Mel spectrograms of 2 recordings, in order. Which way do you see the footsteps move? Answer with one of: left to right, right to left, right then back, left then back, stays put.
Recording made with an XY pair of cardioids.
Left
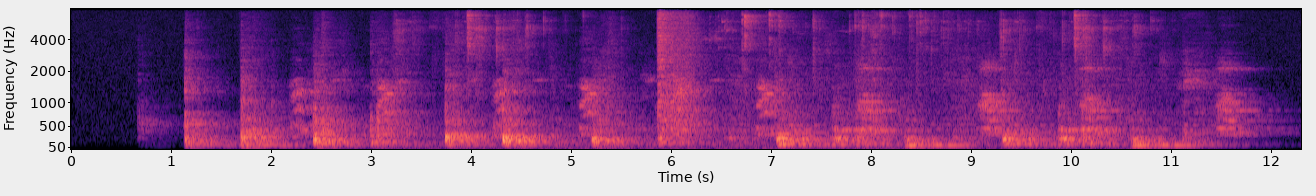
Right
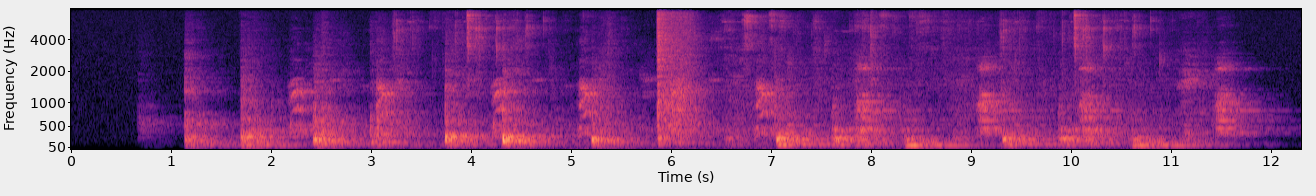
right then back.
